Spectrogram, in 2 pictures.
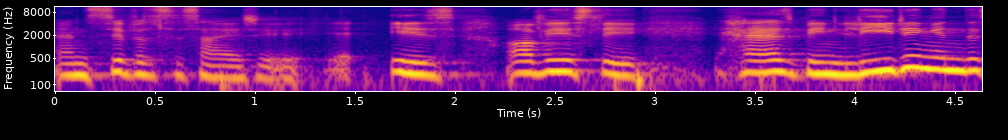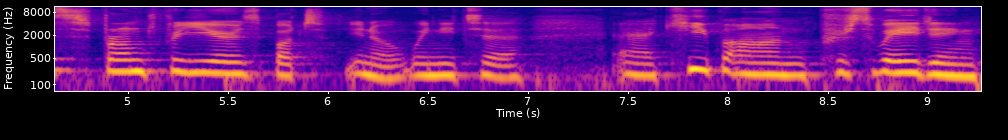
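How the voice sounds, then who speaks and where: A woman with an Irish accent and ordinary pitch variation. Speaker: human rights advocate. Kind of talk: conference speech. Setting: stage with audience. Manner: fast.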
